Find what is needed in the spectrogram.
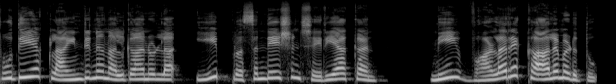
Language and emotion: Malayalam, disgusted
